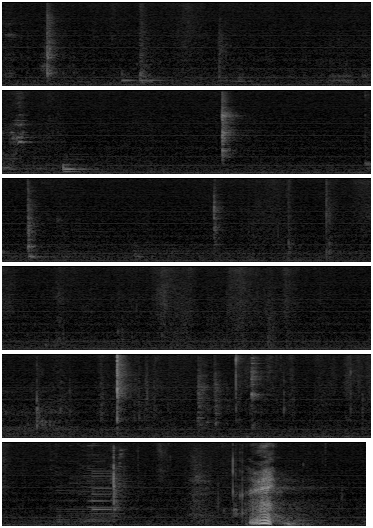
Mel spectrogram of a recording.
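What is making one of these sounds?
A man's hands bump and knock against guitars.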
